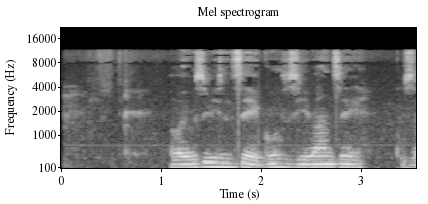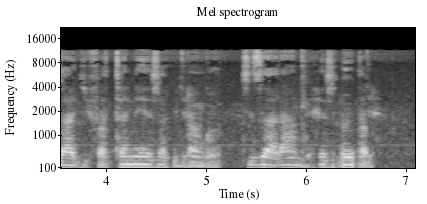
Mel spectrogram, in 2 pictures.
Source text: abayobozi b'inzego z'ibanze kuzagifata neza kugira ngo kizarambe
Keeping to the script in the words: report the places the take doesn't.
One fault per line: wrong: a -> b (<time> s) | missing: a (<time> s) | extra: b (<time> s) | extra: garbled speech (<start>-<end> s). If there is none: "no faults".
extra: garbled speech (6.1-6.7 s)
